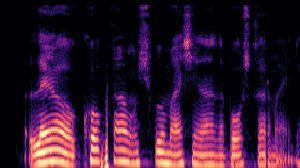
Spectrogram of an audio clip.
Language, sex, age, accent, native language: Uzbek, male, 18-24, Jizzax, Uzbek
